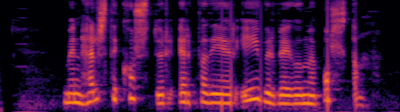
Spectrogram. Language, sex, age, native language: Icelandic, female, 40-49, Icelandic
